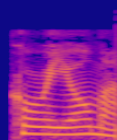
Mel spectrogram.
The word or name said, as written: chorioma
